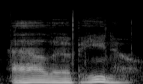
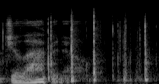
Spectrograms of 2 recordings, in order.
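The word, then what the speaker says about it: jalapeño: Halapeno. Not jalapeno.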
